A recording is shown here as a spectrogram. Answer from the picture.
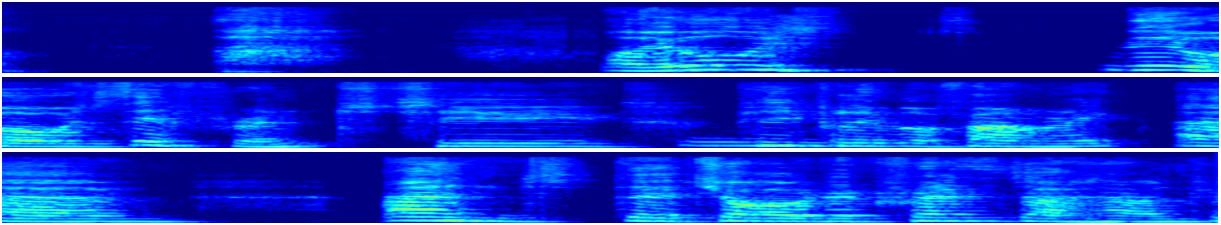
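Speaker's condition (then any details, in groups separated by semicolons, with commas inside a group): Cerebral palsy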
